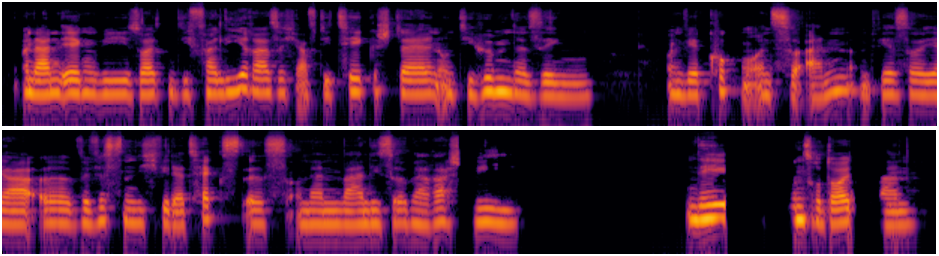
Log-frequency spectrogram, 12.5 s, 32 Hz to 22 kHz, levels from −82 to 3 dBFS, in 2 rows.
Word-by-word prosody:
Und 190 Hz, -, +4 dB
dann 175 Hz, +1 st, +5 dB
irgendwie 175 Hz, 0 st, +1 dB
sollten 175 Hz, +2 st, -2 dB
die 175 Hz, +1 st, -9 dB
Verlierer 190 Hz, +3 st, +1 dB
sich 185 Hz, 0 st, -7 dB
auf -, -, -7 dB
die -, -, -7 dB
Theke 200 Hz, -1 st, -2 dB
stellen 180 Hz, -4 st, 0 dB
und 175 Hz, -, -6 dB
die 175 Hz, -2 st, -6 dB
Hymne 200 Hz, -3 st, +4 dB
singen. 155 Hz, -1 st, -4 dB, 0.5 s
Und 175 Hz, -, -3 dB
wir 170 Hz, 0 st, 0 dB
gucken 200 Hz, +3 st, -5 dB
uns 165 Hz, -, +2 dB
so -, -, -2 dB
an. 200 Hz, +9 st, -3 dB
Und -, -, -12 dB
wir 175 Hz, 0 st, -2 dB
so: 175 Hz, 0 st, -3 dB
„Ja, 160 Hz, -2 st, +2 dB, 0.3 s
äh, 160 Hz, -, -8 dB
wir 165 Hz, 0 st, -1 dB
wissen 185 Hz, -2 st, 0 dB
nicht, 165 Hz, 0 st, -6 dB
wie 165 Hz, -, -1 dB
der 150 Hz, 0 st, -1 dB
Text 200 Hz, +6 st, +2 dB
ist." 165 Hz, 0 st, -1 dB
Und 155 Hz, -, -5 dB
dann 160 Hz, 0 st, -2 dB
waren 155 Hz, 0 st, -1 dB
die 160 Hz, -, -2 dB
so 165 Hz, +1 st, 0 dB
überrascht. 165 Hz, +2 st, -3 dB
Wie 170 Hz, -2 st, -2 dB, 1.1 s
ne, 205 Hz, +2 st, +8 dB, 0.4 s
unsere 195 Hz, -3 st, +4 dB
deutsche 170 Hz, +2 st, +4 dB
dann. 150 Hz, +1 st, -4 dB
175 Hz, 210 wpm, -25 LUFS, 160-185 Hz, 1.1 s, ne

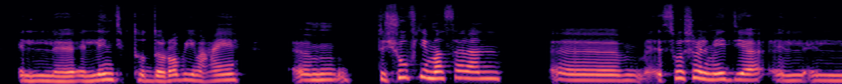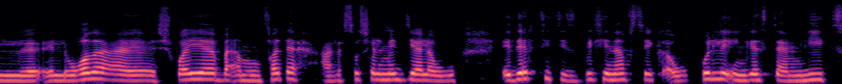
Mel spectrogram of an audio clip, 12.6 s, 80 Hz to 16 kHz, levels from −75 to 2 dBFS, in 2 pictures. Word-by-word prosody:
ال 185 Hz, -1 st, +1 dB
اللي 175 Hz, +3 st, +3 dB
أنتِ 225 Hz, 0 st, +4 dB
بتتدربي 195 Hz, +1 st, 0 dB
معاها 195 Hz, +4 st, 0 dB, 0.4 s
آمم 215 Hz, +1 st, 0 dB, 0.2 s
تشوفي 295 Hz, +7 st, 0 dB
مثلًا 265 Hz, -1 st, +3 dB, 0.4 s
آمم 200 Hz, -3 st, 0 dB
السوشيال 275 Hz, -, +2 dB
ميديا 220 Hz, -1 st, +3 dB
ال 195 Hz, 0 st, -2 dB
ال 190 Hz, -1 st, -1 dB, 0.2 s
الوضع 195 Hz, 0 st, +2 dB
شويّة 225 Hz, +7 st, +2 dB
بقى 210 Hz, -3 st, -3 dB
مُنفتح 225 Hz, +5 st, -3 dB
على 180 Hz, +1 st, -9 dB
السوشيال 225 Hz, +3 st, -3 dB
ميديا 220 Hz, 0 st, +1 dB
لو 190 Hz, -1 st, -3 dB, 0.3 s
قدرتِ 245 Hz, +5 st, +3 dB
تثبتي 225 Hz, 0 st, -5 dB
نفسك 220 Hz, 0 st, -4 dB
أو 180 Hz, +2 st, -5 dB
كل 240 Hz, 0 st, +3 dB
إنجاز 215 Hz, -1 st, +1 dB
تعمليه 195 Hz, +2 st, -2 dB
تس -, -, -17 dB
215 Hz, 140 wpm, -22 LUFS, 190-230 Hz, 0.4 s, أنتِ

